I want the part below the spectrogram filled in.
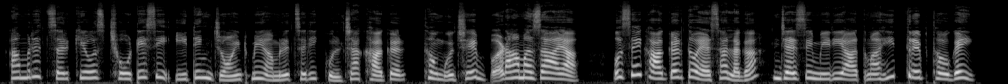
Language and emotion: Hindi, happy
